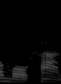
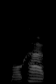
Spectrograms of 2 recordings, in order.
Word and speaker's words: MOCA: ให้ เกียรติ มา เยี่ยม โม ค่า ของ เรา นะ ครับ อ่าน ว่า โมฆะ นะ ครับ โมฆะ ก็ มา จาก มิวเซียมออฟ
